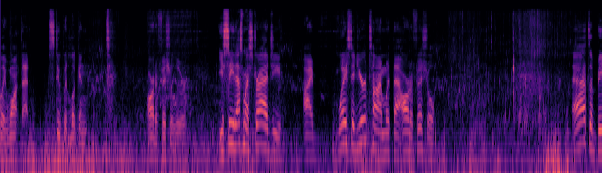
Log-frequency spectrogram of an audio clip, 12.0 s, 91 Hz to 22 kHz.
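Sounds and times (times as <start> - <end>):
wind noise on microphone: 0.0 - 12.0
fish thrashing and splashing: 8.9 - 11.4.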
